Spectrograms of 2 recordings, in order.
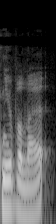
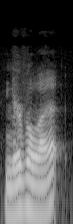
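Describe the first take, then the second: First: The first syllable has no R sound. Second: The first syllable has an R sound. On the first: The speaker calls it right. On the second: The speaker calls it wrong.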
